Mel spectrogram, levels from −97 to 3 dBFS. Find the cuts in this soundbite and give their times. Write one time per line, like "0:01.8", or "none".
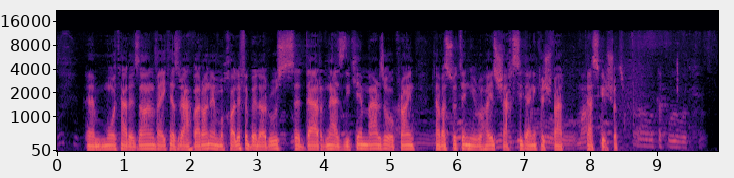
0:06.6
